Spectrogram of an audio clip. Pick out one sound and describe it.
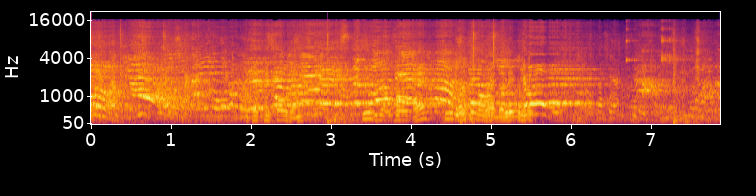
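Spectators talk and shout in an echoing sports hall.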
